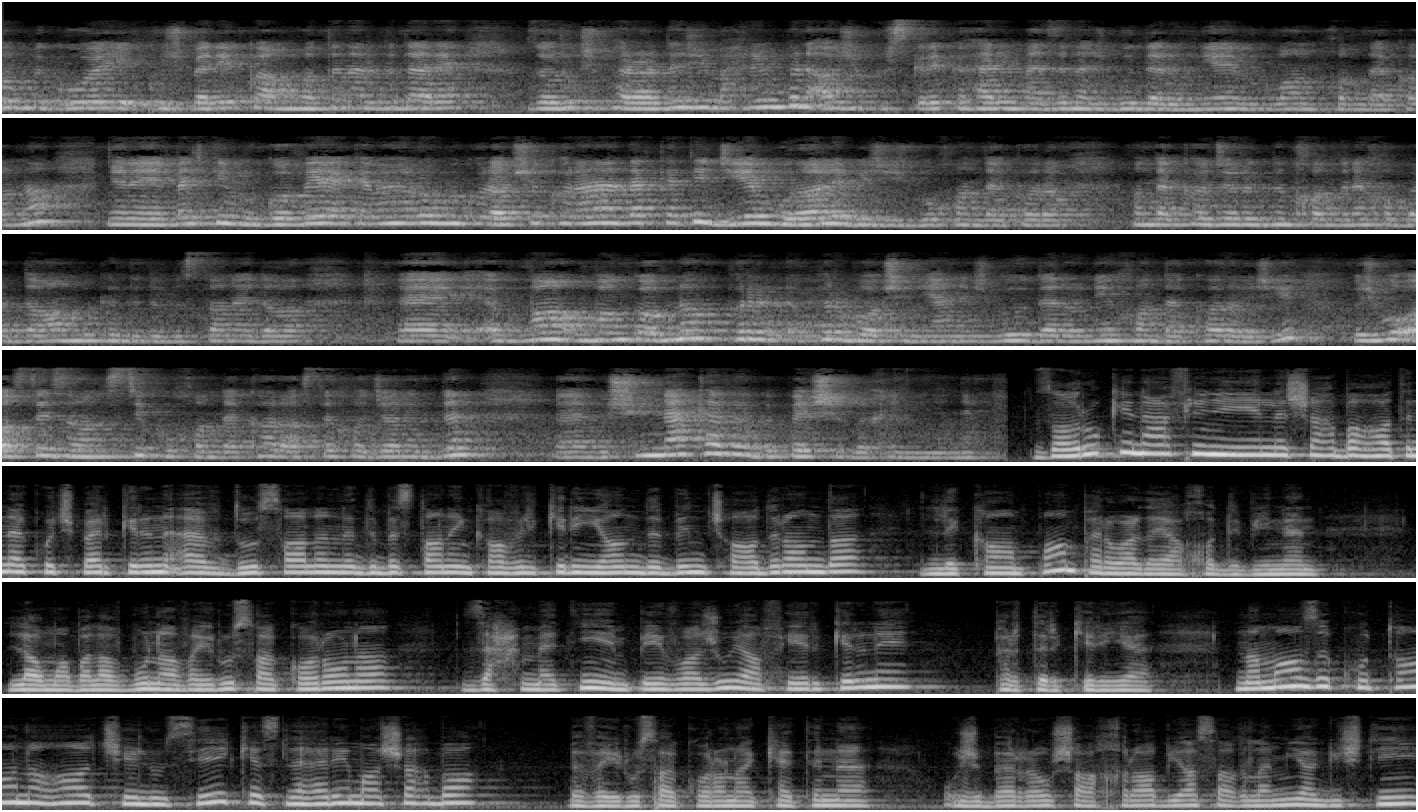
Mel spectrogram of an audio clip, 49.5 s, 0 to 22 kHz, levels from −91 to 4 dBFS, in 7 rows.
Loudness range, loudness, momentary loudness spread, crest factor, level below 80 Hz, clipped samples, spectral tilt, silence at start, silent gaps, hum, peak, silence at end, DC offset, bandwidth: 8 LU; -24 LUFS; 12 LU; 16 dB; -64 dBFS; under 0.1%; -6.5 dB/octave; 0 s; none; none; -6 dBFS; 0 s; under 0.1%; 11.5 kHz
